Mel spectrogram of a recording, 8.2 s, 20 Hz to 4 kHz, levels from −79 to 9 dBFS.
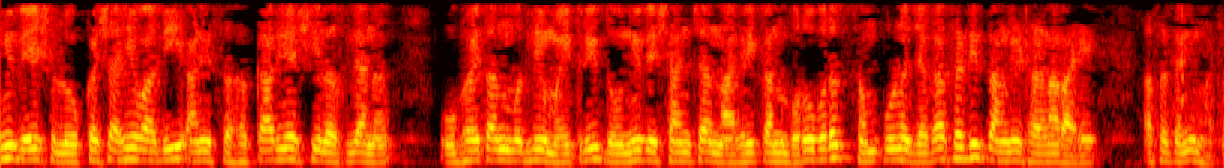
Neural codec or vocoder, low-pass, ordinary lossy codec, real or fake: none; 3.6 kHz; MP3, 24 kbps; real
